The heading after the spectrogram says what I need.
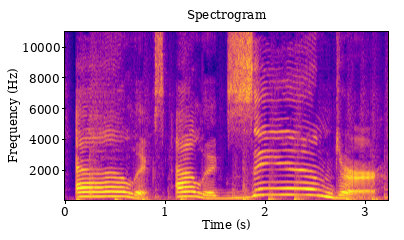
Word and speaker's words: Alexander: It's the highest, the longest, and the loudest syllable. Xander. But there's what we call secondary stress on the 1st syllable. It's not 0 stress, it's right in the middle. Alexander.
